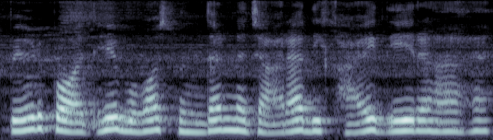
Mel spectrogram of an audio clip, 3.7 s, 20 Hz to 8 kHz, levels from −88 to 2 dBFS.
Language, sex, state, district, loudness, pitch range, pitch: Hindi, female, Chhattisgarh, Raipur, -18 LUFS, 210-230 Hz, 225 Hz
